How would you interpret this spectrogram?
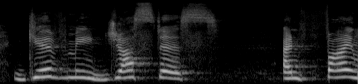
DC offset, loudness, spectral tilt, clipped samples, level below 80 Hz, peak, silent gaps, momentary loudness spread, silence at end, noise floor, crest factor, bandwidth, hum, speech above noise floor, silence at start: under 0.1%; -28 LUFS; -2.5 dB/octave; under 0.1%; -82 dBFS; -10 dBFS; none; 11 LU; 0 s; -61 dBFS; 20 dB; 19 kHz; none; 34 dB; 0 s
